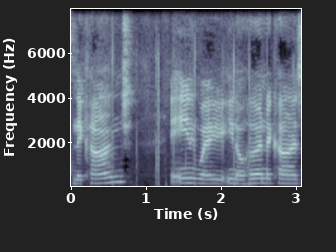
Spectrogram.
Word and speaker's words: Nikanj: I think his name is pronounced Nikanj.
